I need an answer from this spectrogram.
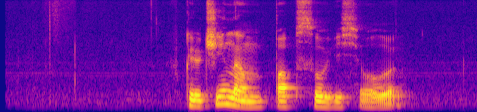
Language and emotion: Russian, neutral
